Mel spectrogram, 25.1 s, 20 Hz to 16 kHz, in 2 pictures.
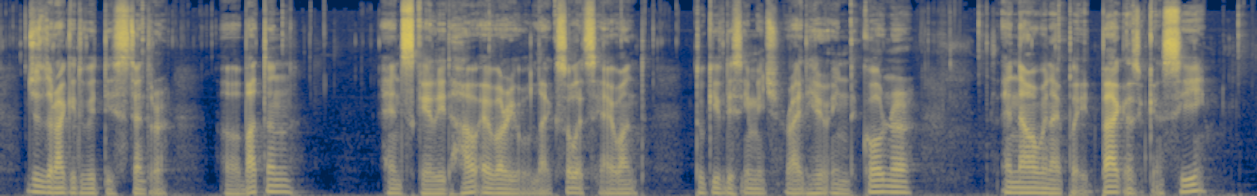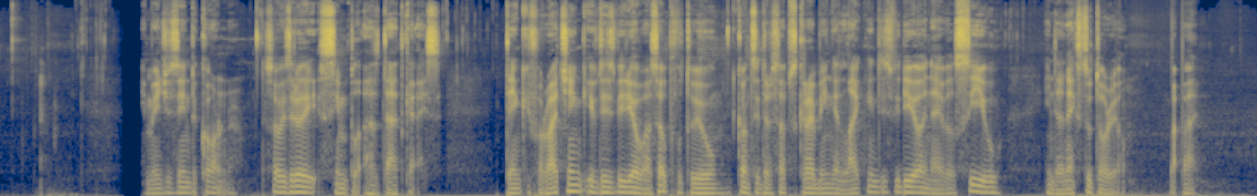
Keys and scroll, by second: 12.9 space, 20.2 space.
